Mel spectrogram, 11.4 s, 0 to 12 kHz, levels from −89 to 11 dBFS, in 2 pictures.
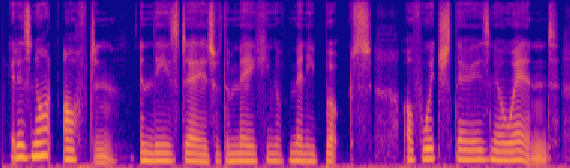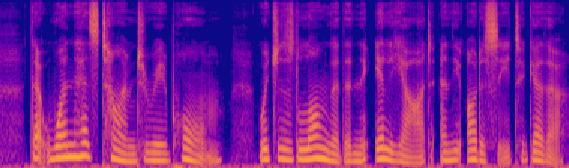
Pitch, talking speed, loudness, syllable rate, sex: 175 Hz, 195 wpm, -18 LUFS, 5.0 syllables/s, female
